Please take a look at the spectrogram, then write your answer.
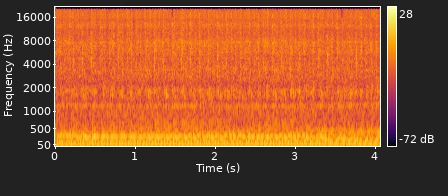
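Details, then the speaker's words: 2019-and-up Dodge Charger/Challenger with active exhaust valves deleted (held open with zip tie or safety wire), so eco mode always sounds open: start-up into a deep, steady, loud rumble at idle, even beat, no misses; healthy V8 through wide-open exhaust. "your eco mode is just always going to be basically your open, what your exhaust is supposed to sound like."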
